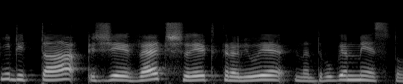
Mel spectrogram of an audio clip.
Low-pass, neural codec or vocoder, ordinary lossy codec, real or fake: 7.2 kHz; codec, 16 kHz, 0.5 kbps, FunCodec, trained on LibriTTS, 25 frames a second; none; fake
